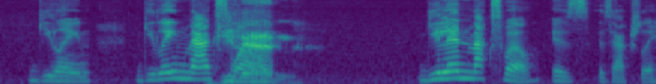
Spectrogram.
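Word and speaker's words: Ghislaine: Gileen Maxwell is is actually how it's pronounced.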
